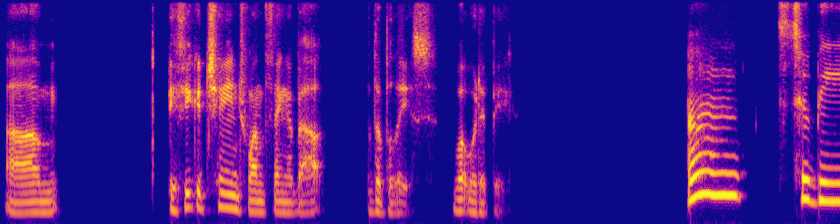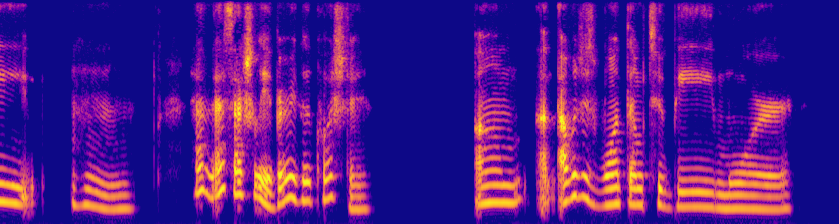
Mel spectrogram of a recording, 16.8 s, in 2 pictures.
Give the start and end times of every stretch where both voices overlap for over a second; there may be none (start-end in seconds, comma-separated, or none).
none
